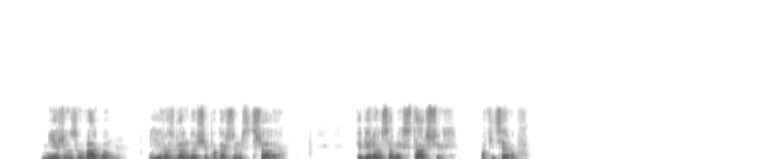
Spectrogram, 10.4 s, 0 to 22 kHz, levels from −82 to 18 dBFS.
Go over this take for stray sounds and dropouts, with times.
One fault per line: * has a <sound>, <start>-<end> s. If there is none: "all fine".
all fine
